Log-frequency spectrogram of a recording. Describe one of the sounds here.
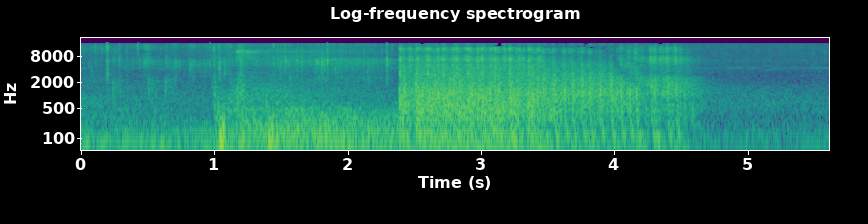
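A grenade bursts nearby with a hissing burn.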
